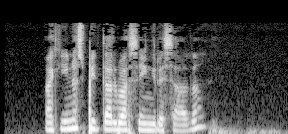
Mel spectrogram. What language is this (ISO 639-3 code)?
cat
